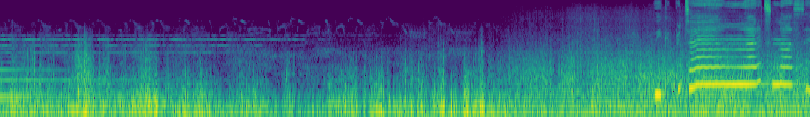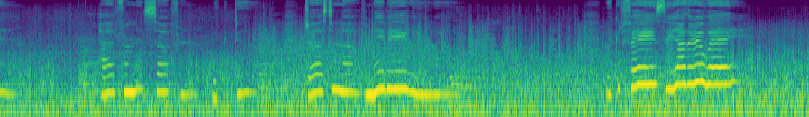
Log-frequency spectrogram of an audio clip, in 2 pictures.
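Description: Wind buffeting the microphone in gusts, under the last faint notes of a fading music chord. About halfway through, a slow melody comes in over the continuing wind rush.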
